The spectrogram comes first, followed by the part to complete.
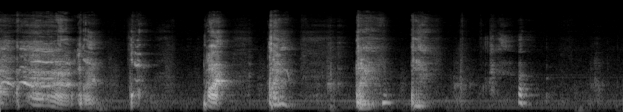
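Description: A man's short breathy vocal bursts close on a studio microphone: one longer falling sound at the start, then about six separate short bursts over the next five seconds, dying away near the end.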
